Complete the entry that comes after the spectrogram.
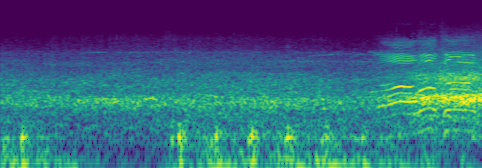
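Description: A football stadium crowd at the Fiorentina v West Ham Europa Conference League final, deep in added time, keeps up a steady roar that swells louder toward the end.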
